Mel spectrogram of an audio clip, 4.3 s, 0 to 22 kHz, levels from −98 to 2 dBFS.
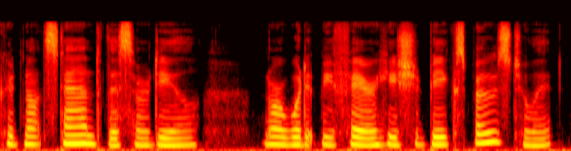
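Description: Nothing goes wrong anywhere in this bit of speech, so there's no fault to point to.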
